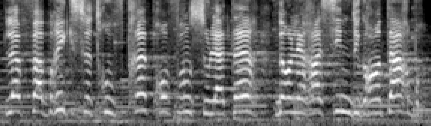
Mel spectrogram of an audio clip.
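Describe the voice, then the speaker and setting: A woman's voice: very high voice, steady tone, moderate pace. A woman voicing an eager, cheerful little elf boy in a French children's cartoon, chirpy and enthusiastic. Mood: helpful, eager. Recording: music bed, long reverb.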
